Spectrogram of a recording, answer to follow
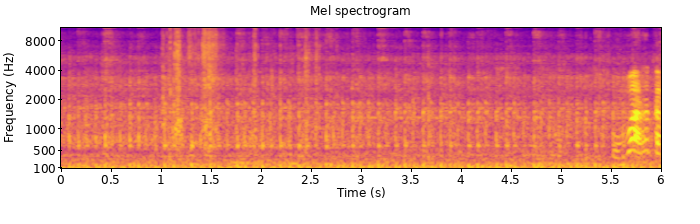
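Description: Small two-stroke engine of a backpack mist blower idling steadily, a low pulsing rumble.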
